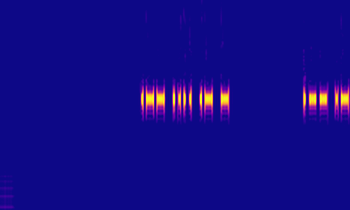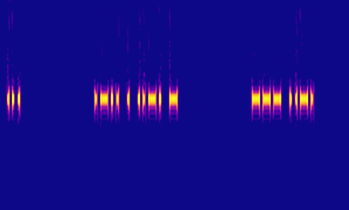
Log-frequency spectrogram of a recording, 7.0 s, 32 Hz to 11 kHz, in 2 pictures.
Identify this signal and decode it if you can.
Morse code, heard as a keyed tone, about 41 wpm, 700 Hz. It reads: WHAT WAS LEFT OF
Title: 4x Word-Spacing - Sentences from Top 300 Words - 45wpm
